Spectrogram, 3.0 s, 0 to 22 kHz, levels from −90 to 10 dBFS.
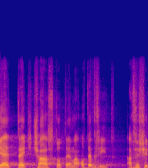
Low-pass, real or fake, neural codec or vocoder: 14.4 kHz; fake; autoencoder, 48 kHz, 128 numbers a frame, DAC-VAE, trained on Japanese speech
